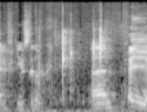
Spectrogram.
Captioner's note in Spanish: clic clic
